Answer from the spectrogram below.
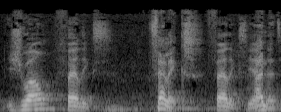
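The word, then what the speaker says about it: João Félix: Your name, we apparently pronounce it wrong. Could you tell us how to say your name? João Felix.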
